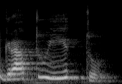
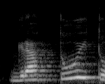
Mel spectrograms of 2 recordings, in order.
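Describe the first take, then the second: First: Gratuito stressed on the I, gra-tu-I-to; common misplaced stress. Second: Gratuito stressed on TU, gra-TUI-to; correct stress. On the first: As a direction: split "gratuito" into four syllables, beat on I. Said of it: "as pessoas normalmente dizem gratuito". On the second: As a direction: say "gratuito" with ui in one syllable, beat on U. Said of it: "a correta pronúncia seria". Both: Shown as a demonstration.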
